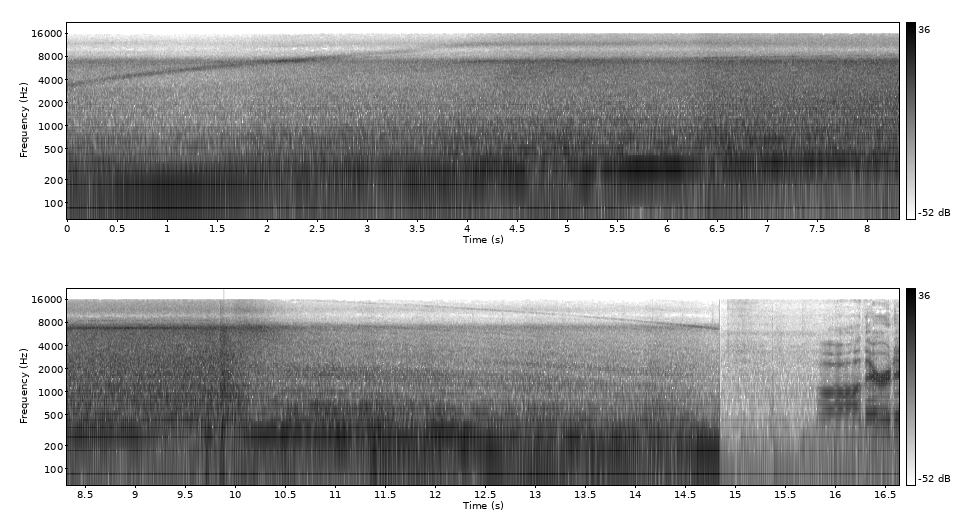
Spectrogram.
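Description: A turbocharged Corvette engine screams through a dyno pull, its rising, sweeping harmonics climbing steadily and loud for about fifteen seconds before abruptly cutting off into quieter deceleration.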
